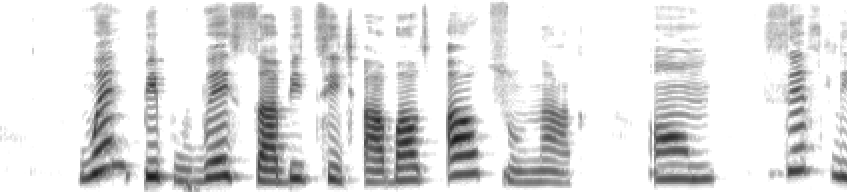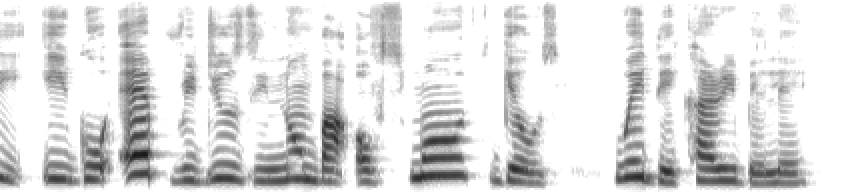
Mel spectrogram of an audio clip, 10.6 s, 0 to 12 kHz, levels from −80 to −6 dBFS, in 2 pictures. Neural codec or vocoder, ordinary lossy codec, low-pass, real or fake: none; none; none; real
